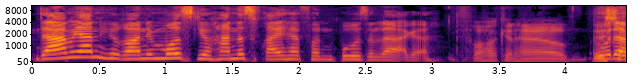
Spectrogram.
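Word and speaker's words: Boeselager: Do you think like the E is actually a Dehnungs-E, so it's like Boselager? So you don't pronounce the E. Not Böselager.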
